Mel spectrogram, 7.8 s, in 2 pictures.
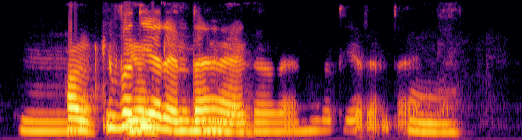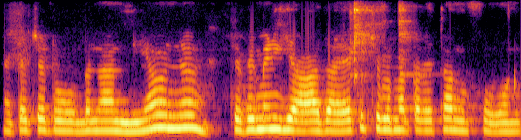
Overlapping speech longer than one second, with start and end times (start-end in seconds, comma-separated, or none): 0.5-1.9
